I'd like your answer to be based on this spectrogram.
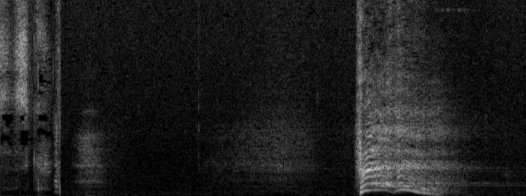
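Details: Single forceful, voiced sneeze: brief breathy sounds, a quiet pause, then a sudden loud burst becoming a drawn-out yell.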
